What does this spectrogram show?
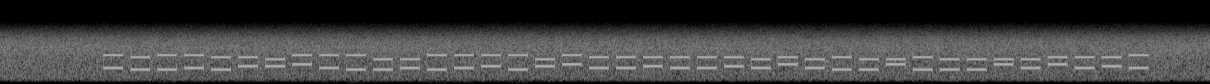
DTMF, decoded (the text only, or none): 6236287#631436937#55855840421*211*40586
